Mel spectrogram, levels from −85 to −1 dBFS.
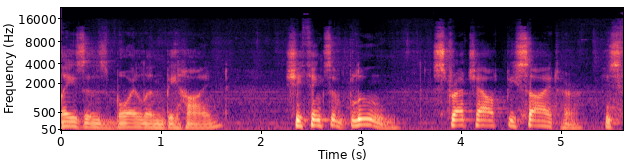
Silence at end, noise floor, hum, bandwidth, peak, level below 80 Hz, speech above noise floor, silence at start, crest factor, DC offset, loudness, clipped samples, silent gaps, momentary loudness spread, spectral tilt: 0 s; -40 dBFS; none; 13.5 kHz; 0 dBFS; -36 dBFS; 24 dB; 0 s; 18 dB; under 0.1%; -17 LUFS; under 0.1%; none; 12 LU; -5 dB/octave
